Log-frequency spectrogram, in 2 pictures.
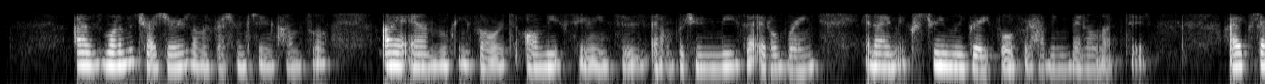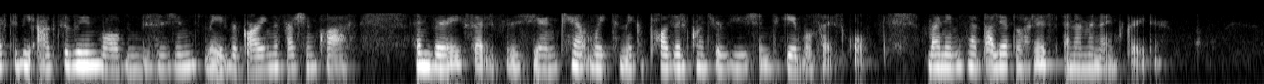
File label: Audio Message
